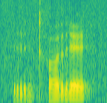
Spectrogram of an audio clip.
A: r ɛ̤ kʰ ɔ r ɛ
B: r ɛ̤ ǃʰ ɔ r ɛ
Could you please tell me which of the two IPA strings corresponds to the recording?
A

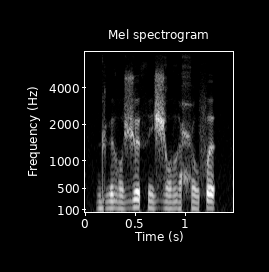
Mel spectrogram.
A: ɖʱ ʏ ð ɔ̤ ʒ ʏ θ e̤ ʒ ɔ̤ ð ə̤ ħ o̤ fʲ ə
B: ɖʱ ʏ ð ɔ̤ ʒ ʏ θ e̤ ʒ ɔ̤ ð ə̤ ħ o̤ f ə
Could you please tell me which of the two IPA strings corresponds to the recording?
B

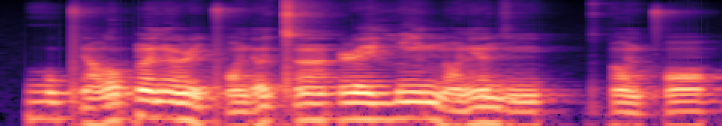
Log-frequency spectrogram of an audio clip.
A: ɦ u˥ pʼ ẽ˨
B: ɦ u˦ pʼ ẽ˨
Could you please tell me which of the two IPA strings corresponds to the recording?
B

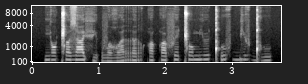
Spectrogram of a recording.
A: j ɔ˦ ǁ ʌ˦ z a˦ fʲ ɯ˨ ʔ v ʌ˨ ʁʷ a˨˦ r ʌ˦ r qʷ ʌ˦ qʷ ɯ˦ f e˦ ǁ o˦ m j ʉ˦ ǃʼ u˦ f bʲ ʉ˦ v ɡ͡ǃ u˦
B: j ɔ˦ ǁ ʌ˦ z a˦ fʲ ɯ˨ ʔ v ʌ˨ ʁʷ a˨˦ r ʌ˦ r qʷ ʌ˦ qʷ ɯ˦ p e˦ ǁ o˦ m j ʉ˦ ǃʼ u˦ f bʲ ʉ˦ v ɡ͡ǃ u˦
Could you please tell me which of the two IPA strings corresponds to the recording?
A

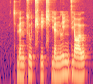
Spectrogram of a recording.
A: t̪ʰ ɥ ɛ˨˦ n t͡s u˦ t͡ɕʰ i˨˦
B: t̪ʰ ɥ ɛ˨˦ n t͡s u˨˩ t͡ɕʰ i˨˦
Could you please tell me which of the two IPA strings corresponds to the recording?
B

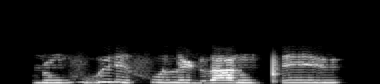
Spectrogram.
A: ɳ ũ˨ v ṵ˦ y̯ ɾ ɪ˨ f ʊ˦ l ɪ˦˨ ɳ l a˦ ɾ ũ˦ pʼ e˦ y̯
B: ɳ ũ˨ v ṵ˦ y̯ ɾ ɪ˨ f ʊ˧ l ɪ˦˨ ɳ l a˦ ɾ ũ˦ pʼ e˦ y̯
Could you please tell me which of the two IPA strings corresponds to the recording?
B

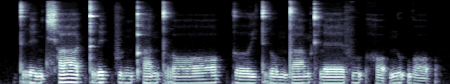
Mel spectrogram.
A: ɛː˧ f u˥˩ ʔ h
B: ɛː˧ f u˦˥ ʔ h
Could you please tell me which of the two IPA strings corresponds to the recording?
A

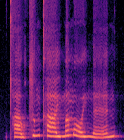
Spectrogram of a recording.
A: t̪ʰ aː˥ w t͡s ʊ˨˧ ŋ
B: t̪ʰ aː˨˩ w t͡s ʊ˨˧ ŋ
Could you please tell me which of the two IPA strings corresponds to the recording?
B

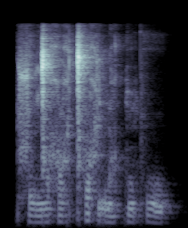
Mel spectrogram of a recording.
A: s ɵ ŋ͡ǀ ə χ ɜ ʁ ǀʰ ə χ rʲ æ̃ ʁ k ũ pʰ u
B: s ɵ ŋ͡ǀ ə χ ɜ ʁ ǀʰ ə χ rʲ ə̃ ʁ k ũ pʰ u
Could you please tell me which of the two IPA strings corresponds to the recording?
B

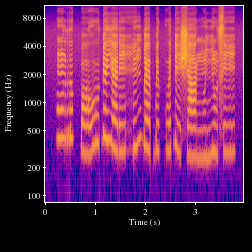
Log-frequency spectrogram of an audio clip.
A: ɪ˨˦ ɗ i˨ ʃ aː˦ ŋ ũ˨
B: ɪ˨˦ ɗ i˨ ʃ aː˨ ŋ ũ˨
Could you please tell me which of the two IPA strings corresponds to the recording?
B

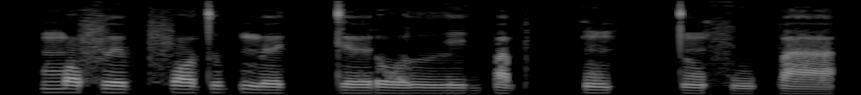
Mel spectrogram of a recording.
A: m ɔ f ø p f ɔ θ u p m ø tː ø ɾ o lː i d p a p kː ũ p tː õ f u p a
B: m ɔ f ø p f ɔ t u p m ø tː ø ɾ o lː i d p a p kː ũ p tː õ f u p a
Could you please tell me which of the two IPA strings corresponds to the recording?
B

